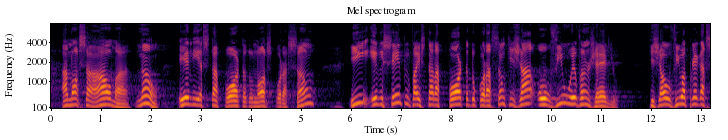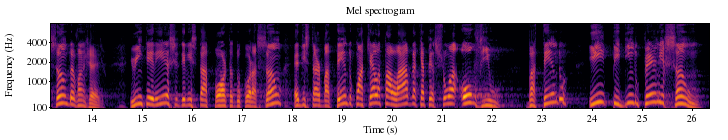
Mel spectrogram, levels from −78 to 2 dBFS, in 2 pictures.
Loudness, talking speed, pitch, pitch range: -24 LUFS, 125 wpm, 205 Hz, 170-235 Hz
